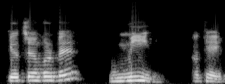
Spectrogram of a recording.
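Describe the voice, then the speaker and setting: A man teaching English pronunciation in a casual spoken lesson. He says each word slowly again and again and asks the listener to say it with him. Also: a little high, a bit bright, smooth, no echo, muffled recording. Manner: drills words slowly, asks listener to repeat.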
